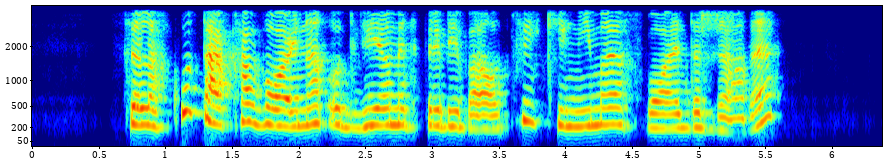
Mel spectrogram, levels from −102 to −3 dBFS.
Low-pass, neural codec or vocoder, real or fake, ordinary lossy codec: 3.6 kHz; codec, 16 kHz, 4.8 kbps, FACodec; fake; none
